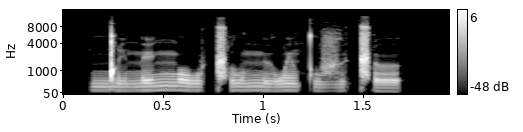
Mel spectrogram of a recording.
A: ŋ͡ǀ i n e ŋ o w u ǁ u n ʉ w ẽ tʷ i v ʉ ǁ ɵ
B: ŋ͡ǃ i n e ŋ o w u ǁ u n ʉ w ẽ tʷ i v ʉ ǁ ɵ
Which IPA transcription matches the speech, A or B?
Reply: B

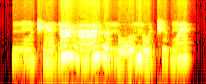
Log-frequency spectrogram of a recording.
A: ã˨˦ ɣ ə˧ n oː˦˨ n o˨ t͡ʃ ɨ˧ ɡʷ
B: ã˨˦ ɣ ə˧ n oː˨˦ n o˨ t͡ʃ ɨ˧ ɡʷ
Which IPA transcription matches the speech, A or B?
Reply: B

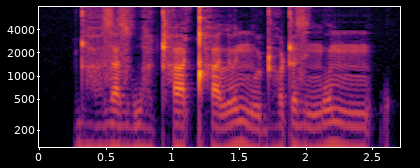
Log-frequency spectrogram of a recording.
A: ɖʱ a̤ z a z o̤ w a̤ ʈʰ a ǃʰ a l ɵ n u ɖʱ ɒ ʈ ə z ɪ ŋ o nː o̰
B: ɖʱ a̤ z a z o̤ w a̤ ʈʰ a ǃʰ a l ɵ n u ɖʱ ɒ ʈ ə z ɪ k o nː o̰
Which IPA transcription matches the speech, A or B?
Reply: A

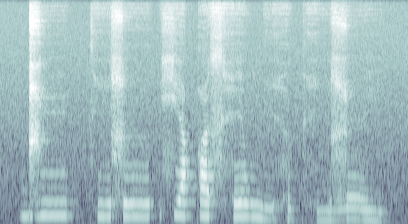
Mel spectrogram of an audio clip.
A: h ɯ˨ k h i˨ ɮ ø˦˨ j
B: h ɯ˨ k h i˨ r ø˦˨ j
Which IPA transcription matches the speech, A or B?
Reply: A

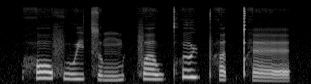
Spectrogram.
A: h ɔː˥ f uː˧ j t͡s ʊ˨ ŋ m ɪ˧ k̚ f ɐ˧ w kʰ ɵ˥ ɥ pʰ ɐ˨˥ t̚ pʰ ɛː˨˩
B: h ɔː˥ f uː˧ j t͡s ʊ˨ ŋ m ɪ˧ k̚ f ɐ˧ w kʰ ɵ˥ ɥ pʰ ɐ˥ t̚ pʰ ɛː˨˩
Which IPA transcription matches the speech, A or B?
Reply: A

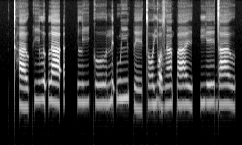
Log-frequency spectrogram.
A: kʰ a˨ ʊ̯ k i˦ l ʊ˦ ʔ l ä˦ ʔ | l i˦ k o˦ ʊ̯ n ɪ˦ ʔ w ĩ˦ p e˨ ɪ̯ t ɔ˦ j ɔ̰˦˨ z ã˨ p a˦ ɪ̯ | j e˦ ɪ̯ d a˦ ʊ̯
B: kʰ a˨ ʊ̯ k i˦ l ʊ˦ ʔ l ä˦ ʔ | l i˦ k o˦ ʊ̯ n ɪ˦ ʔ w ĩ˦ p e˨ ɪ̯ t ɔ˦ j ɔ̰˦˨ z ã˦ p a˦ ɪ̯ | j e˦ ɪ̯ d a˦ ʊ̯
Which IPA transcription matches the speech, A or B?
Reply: B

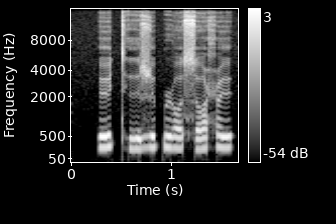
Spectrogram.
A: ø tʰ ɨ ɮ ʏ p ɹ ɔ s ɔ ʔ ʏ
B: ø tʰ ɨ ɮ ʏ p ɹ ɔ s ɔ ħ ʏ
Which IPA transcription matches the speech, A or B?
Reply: B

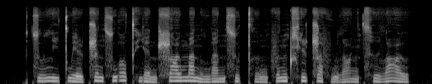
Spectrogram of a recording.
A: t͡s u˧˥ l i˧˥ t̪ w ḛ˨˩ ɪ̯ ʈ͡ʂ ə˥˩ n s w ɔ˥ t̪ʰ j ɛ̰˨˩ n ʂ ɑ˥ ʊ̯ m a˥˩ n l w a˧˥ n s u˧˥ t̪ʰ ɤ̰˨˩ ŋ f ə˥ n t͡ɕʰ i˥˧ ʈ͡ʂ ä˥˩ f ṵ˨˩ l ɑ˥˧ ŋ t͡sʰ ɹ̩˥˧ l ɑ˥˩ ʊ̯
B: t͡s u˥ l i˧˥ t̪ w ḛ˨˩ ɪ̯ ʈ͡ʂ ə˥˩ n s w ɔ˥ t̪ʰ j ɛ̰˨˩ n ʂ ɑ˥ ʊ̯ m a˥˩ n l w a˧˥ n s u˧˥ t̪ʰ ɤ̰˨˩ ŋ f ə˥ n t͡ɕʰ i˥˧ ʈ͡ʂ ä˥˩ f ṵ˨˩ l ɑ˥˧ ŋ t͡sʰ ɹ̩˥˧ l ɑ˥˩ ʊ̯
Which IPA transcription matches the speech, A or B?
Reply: A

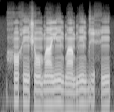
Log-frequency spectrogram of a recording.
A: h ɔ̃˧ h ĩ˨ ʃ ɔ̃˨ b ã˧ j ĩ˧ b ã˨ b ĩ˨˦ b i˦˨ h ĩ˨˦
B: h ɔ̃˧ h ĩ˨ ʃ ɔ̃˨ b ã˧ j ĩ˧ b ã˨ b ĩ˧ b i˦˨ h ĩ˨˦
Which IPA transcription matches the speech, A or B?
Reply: A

